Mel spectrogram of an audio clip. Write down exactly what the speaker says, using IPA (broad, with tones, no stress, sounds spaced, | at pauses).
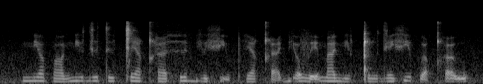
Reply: mʲ ɒ˦ p ɒ˨ mʲ u˦ d ɨ˦ t ɨ˧ ǀ e˦˨ qʰ ɨ˨ h ɨ˦ bʲ u˨ fʲ ṵ˧ pʰ e˨ qʰ ḛ˨ bʲ ɔ̰˦ v ḛ˨˦ m a˧ mʲ ɔ˨ ǃ u˨ d e˧ fʲ ʌ˦ p ṵ˨ qʰ ṵ˦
